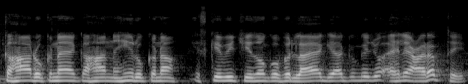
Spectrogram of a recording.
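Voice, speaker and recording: Man preaching with rhetorical questions. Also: a little high. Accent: Pakistani Urdu. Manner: explains with rhetorical questions, then leads slow recitation. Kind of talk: sermon.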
